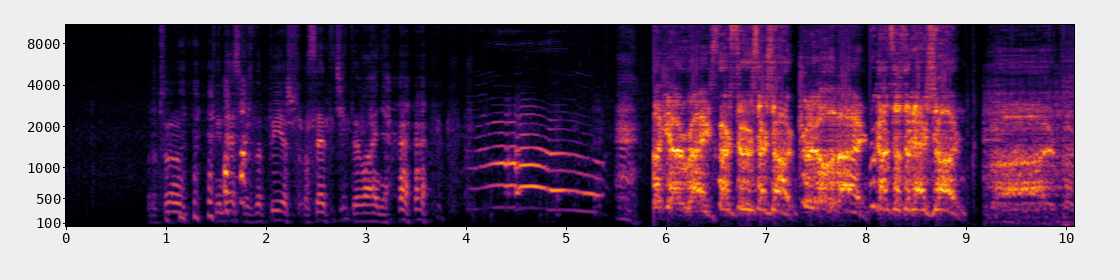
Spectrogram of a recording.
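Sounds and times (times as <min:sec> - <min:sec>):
harsh shouted metal vocals: 0:05.9 - 0:10.0.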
